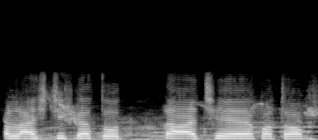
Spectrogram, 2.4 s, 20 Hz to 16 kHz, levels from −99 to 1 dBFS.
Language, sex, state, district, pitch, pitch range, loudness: Bengali, female, West Bengal, Malda, 255 Hz, 250-265 Hz, -14 LUFS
